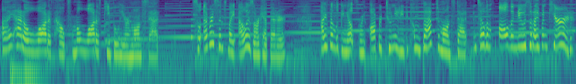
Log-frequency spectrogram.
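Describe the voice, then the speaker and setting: A woman's voice: very high-pitched, animated, brisk, faint music behind. A woman voicing a shy, earnest, polite young girl with a hesitant manner in a video game. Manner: hesitant, soft-spoken.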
